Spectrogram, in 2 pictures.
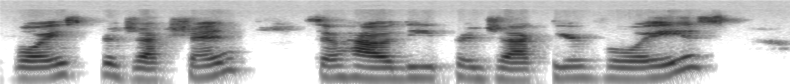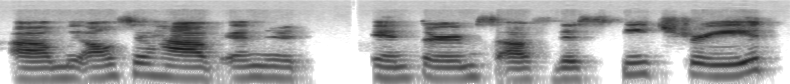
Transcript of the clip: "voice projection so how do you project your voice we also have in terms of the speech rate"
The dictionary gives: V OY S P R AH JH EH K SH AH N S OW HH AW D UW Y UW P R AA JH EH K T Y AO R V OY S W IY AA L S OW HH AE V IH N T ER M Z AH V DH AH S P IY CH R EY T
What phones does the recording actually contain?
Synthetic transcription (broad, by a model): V OY S P R AH JH EH K SH AH N S OW HH AW D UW Y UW P R AA JH EH K T Y AO R V OY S W IY AA L S OW HH AE V IH N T ER M S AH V DH AH S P IY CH R EY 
